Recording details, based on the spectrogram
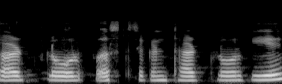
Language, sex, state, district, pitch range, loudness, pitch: Hindi, female, Uttar Pradesh, Jyotiba Phule Nagar, 190-200 Hz, -18 LUFS, 195 Hz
